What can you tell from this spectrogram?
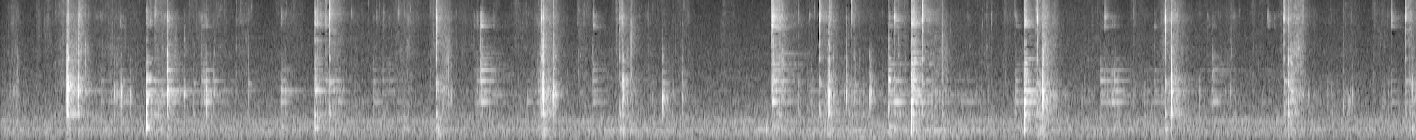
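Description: Chopsticks and a metal spoon tossing salad in a stainless steel bowl: irregular clinks against the bowl, about a dozen, several ringing briefly.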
